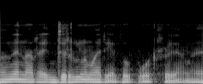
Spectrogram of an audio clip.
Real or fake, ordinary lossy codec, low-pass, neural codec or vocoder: fake; none; none; codec, 16 kHz, 4 kbps, FunCodec, trained on LibriTTS, 50 frames a second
